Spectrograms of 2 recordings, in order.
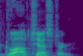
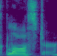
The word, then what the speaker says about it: Gloucester: do you say that think it's Glouchester no I think it's Gloucester GL at least that's how at least that's how they say it New England I'm not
